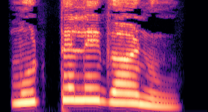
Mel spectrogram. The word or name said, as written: ಮುಟ್ಟಲುಗಾಣು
